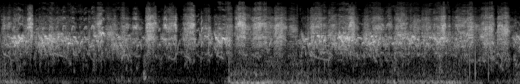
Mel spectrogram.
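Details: Many budgerigars in an aviary chirping and warbling nonstop, a dense high chatter with quick squeaky notes and a soft low rumble in the second half.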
